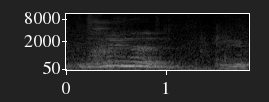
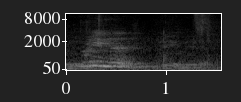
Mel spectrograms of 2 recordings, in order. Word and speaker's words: brumeux: Au ciel brumeux. Brumeux. Yeah, U. U. That's tricky. Brumeux.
